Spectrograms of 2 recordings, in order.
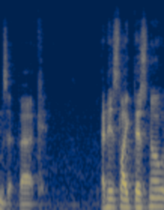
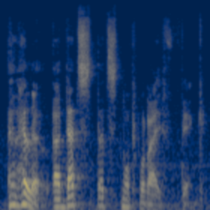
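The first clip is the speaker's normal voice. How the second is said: lightly mocking posh middle class English accent, a bit higher; half-hearted plummy "Oh, hello"; 5 semitones higher than usual. Londoner mocks people hamming up a middle class posh English accent. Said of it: "but that kinda accent".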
